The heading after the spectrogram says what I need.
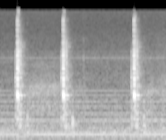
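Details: YAG laser vitreous floater treatment: three sharp clicks less than a second apart over a faint hum as shots fire at the floater.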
